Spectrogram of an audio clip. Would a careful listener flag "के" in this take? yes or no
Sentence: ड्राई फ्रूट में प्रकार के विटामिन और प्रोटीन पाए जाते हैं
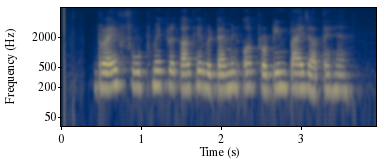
no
